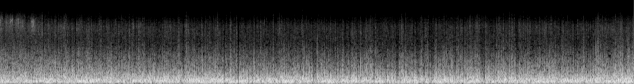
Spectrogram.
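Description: A Class 68-hauled passenger train running, heard from on board: a loud, steady, low rumble with wind buffeting the microphone.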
